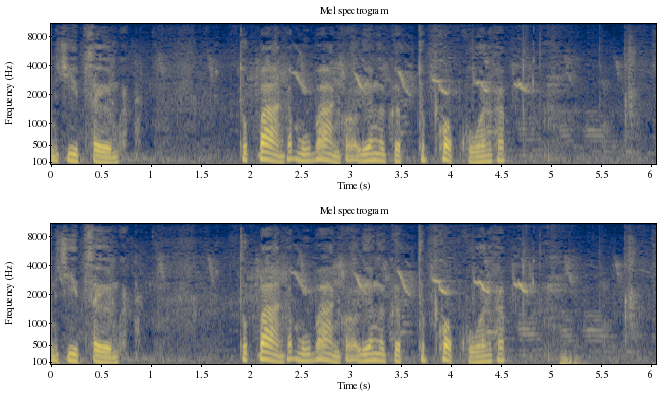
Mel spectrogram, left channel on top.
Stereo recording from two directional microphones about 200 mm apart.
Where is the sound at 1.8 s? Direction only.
5° right (ahead or behind).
